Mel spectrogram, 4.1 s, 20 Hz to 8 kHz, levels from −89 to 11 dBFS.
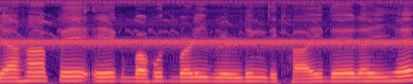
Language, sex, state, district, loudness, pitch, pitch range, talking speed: Hindi, male, Bihar, Jamui, -16 LUFS, 140 Hz, 135-145 Hz, 145 wpm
